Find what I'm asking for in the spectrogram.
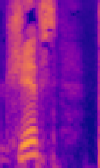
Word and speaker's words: GIF: The guy who created GIFs or GIFs pronounced it with a J.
